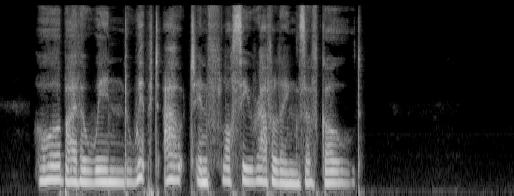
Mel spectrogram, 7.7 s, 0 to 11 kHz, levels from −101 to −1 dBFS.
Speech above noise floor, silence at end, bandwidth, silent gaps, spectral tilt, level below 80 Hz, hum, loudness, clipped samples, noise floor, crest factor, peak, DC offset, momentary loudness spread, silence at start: 56 dB; 2.4 s; 10.5 kHz; none; -6 dB/octave; -52 dBFS; none; -26 LUFS; under 0.1%; -81 dBFS; 14 dB; -14 dBFS; under 0.1%; 7 LU; 0.55 s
